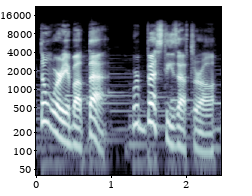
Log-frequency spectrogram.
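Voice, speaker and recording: A man's voice: medium pitch, huge pitch swings, fairly quick, a bit bright, faint music behind. A man voicing a brash, playful young female demon lord from an anime game, devoted to a best friend. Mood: boisterous. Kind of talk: amateur read-aloud of anime game dialogue.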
